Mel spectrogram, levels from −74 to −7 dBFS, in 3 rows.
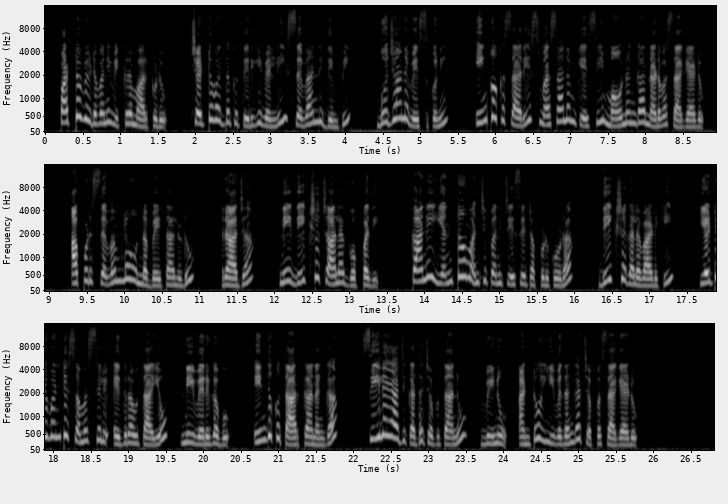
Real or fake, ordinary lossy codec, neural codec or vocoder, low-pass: real; none; none; 14.4 kHz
